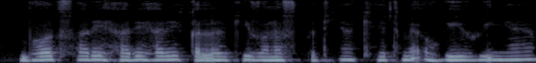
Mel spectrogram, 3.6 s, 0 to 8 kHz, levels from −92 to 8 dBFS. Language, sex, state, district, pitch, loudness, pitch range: Hindi, male, Bihar, Samastipur, 170 Hz, -39 LUFS, 160-170 Hz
